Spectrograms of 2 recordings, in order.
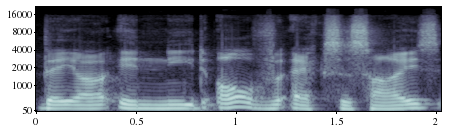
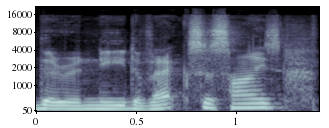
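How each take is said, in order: First: Every small word is fully and evenly pronounced. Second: The small words are shortened and run together. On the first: The speaker calls it wrong. "Sometimes your stress timing is a little bit off. You say like" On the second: The speaker calls it right. "instead of"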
